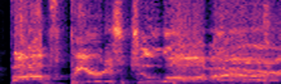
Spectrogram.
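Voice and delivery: loud, high, drawn-out mock shout; upset dad. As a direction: play an outraged dad growling "arr" at the end. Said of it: "he's all upset about it".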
